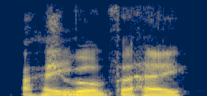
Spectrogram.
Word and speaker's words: Siobhan Fahey: Is that Siobhan Fahey? Siobhan Fahey, yeah.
